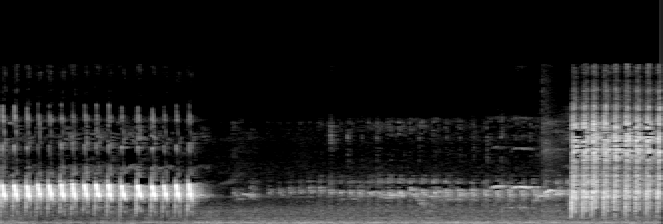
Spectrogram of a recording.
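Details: A grey-cheeked bulbul (cucak jenggot) in a training recording for contest birds fires a fast run of about fifteen sharp, rough notes, falls silent under steady hiss, then starts another dense, harsher burst.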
